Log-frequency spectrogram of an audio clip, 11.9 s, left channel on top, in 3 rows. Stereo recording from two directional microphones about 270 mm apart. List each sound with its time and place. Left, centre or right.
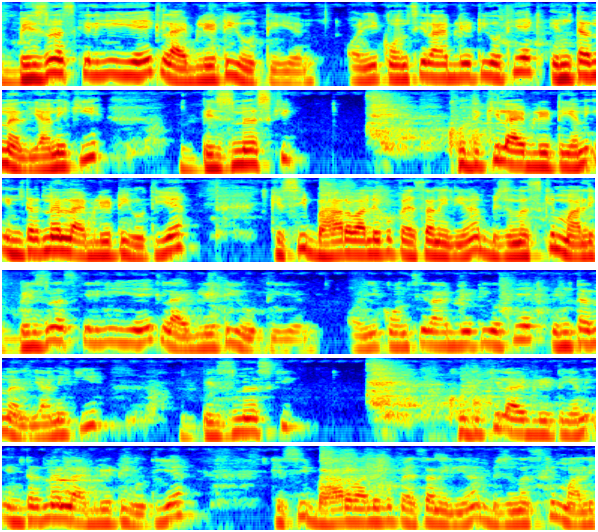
0.1 s speech: left
7.2 s speech: left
